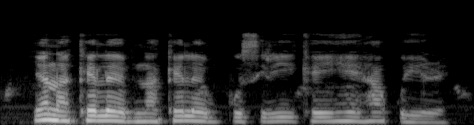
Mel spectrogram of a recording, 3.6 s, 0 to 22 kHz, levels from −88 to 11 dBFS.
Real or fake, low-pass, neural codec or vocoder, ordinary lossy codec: real; 7.2 kHz; none; none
